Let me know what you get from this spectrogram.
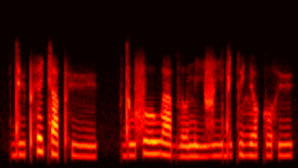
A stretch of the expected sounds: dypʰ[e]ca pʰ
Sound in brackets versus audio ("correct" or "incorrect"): incorrect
